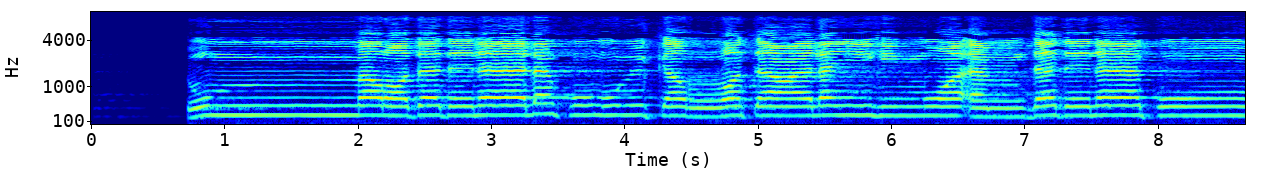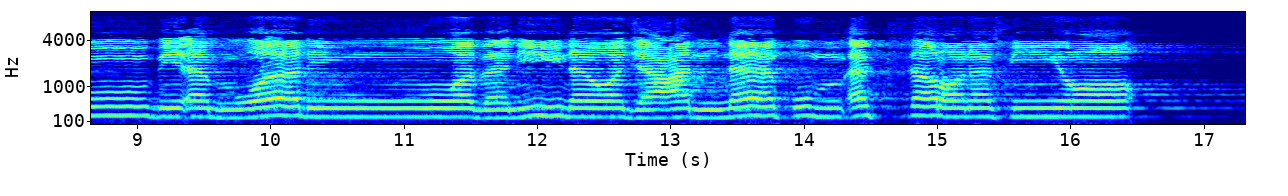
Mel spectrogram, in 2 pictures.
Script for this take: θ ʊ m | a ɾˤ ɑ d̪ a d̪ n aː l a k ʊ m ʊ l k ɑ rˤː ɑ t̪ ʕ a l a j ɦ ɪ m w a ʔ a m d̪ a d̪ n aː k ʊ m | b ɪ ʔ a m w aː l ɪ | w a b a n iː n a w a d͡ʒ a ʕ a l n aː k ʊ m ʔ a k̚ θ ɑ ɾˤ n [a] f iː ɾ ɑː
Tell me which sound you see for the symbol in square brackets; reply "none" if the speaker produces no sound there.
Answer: a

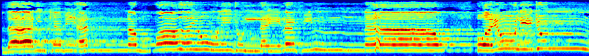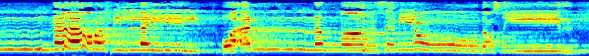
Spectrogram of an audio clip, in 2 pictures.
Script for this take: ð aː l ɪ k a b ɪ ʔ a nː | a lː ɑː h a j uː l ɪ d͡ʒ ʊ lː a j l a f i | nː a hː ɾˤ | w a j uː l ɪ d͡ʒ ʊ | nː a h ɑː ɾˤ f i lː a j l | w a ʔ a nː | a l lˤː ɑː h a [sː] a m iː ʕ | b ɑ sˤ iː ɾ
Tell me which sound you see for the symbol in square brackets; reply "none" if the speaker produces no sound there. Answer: s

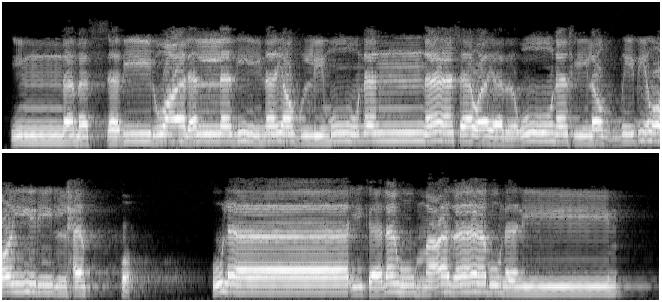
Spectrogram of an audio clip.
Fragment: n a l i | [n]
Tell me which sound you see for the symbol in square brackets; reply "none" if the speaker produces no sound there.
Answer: m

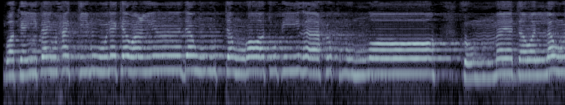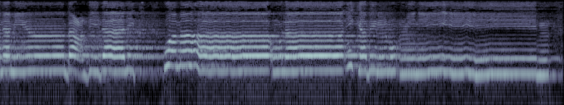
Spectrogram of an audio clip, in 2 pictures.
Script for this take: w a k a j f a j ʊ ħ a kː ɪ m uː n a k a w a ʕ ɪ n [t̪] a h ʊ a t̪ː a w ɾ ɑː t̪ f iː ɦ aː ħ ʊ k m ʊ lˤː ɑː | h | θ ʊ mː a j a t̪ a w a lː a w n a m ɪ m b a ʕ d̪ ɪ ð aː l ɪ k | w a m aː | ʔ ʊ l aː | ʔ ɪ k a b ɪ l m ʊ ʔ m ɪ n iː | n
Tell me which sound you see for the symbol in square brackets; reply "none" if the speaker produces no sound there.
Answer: d̪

